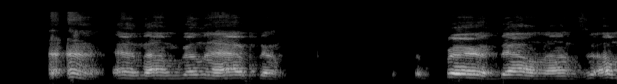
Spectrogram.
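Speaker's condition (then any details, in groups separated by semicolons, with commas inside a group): ALS; onset in hands and arms, tracheostomy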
